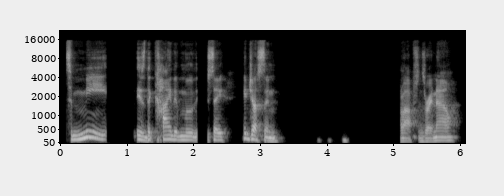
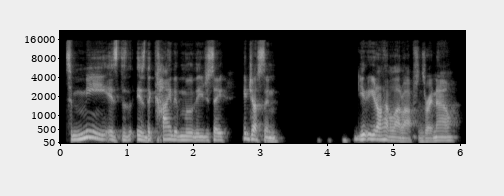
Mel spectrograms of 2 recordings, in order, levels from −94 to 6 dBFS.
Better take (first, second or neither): second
